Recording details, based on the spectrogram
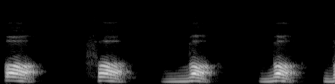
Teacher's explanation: ঠোটের মধ্যে এখানে বাতাসটা এসে জমাট বদ্ধ হয়ে পরে ধুম করে বের হয়ে যায়।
